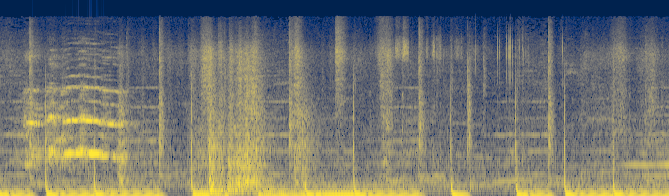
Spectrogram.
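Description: A rooster crows once, about half a second in, a single call lasting just over a second, over steady background music.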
